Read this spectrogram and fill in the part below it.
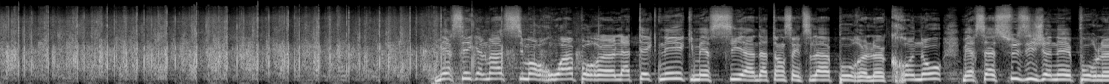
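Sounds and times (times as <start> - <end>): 
audience applause: 0.0 - 6.0
speech: 4.4 - 11.0.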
